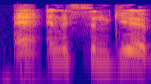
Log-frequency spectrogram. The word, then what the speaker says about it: AnEsonGib: Okay, so Jake Paul taking on AnEsonGib.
